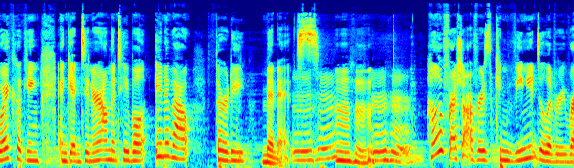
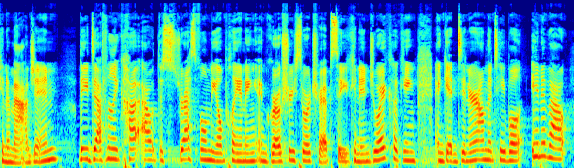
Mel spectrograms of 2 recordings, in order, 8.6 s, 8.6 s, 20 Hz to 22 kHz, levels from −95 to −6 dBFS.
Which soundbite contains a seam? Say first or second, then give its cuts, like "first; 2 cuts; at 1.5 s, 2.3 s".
first; 1 cut; at 6.3 s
